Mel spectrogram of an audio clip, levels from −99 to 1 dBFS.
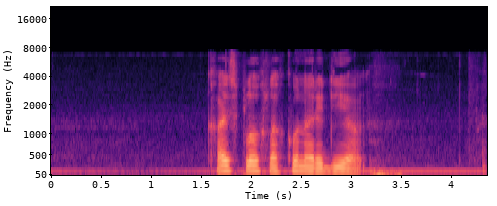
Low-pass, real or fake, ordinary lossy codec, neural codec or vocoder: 7.2 kHz; real; none; none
